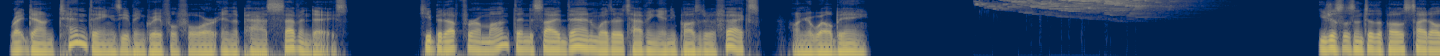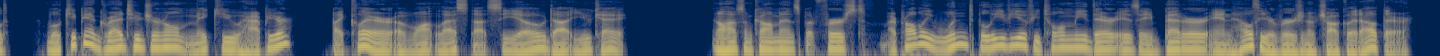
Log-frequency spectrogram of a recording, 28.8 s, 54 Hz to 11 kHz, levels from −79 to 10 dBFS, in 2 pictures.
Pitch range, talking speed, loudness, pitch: 85-120 Hz, 165 wpm, -19 LUFS, 105 Hz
